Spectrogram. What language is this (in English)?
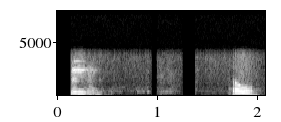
Bodo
